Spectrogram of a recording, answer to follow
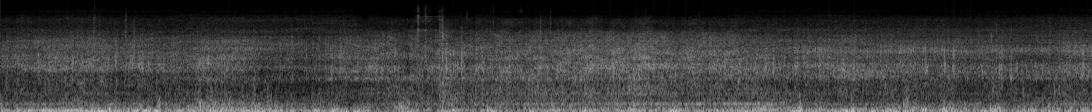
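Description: Wind buffeting the camera microphone over the rumble of mountain bike tyres rolling down a dirt trail.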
